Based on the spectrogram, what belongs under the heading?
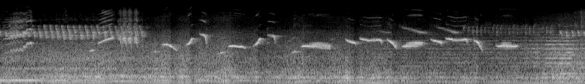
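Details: A hwamei kept in a cage, roughly 85% tame, starts with a buzzy trill, then gives a lively string of short whistled slurs. Some rise, some fall, with small pauses between them.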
